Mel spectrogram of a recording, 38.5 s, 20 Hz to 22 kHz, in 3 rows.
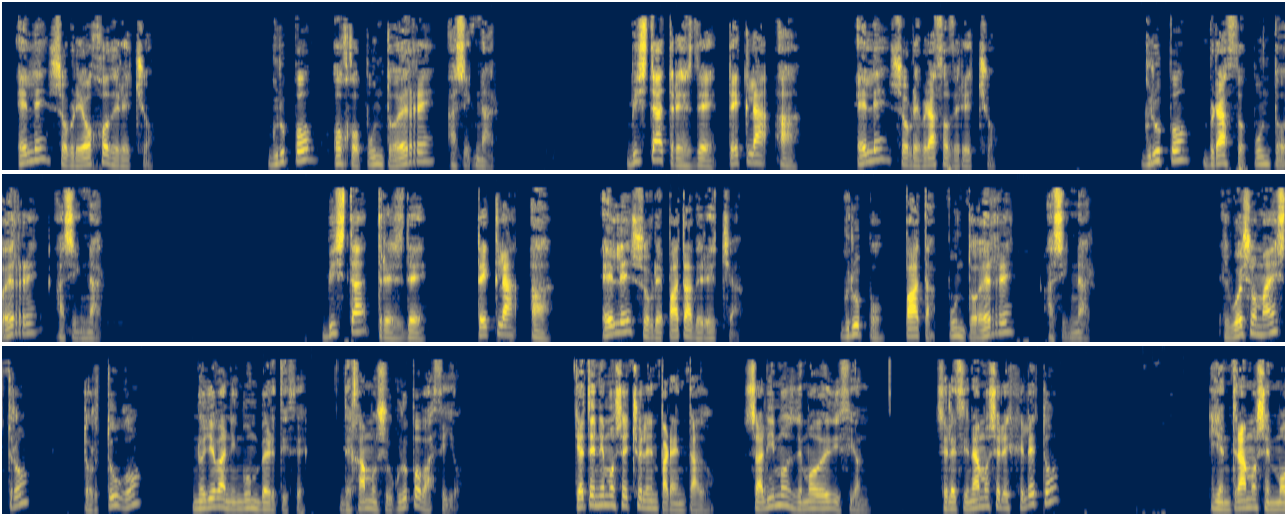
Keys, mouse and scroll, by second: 2.0 l, 3.5-6.9 drag, 8.0 a, 9.8 l, 12.3-15.6 drag, 18.3 a, 20.0 l, 22.3-25.5 drag, 34.9 Tab, 35.5-36.6 middle drag, 36.6 right click.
